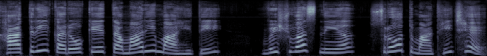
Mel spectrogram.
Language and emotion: Gujarati, neutral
